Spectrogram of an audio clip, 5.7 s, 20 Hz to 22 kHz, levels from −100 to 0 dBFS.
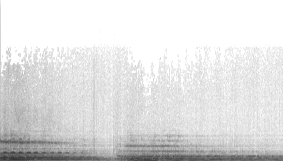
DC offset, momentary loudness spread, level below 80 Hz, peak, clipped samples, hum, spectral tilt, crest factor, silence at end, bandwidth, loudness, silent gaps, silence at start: under 0.1%; 16 LU; -52 dBFS; -10 dBFS; under 0.1%; none; -8.5 dB/octave; 18 dB; 0 s; 12.5 kHz; -30 LUFS; none; 0 s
